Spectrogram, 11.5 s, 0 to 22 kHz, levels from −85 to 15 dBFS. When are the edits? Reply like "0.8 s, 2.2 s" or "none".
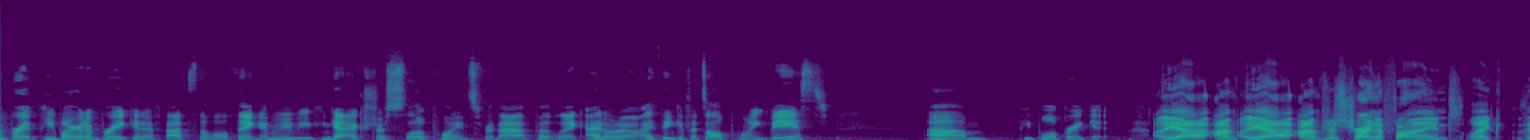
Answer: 9.3 s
